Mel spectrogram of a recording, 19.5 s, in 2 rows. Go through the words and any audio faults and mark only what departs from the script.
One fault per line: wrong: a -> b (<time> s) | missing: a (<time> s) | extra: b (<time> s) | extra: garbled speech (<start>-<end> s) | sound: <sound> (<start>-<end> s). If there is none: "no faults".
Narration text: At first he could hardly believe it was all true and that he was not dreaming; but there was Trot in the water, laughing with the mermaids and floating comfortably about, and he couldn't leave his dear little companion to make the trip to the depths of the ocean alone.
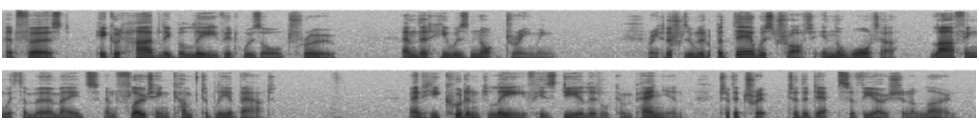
extra: garbled speech (6.5-7.1 s)
sound: whoosh (13.0-13.4 s)
missing: make (17.0 s)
